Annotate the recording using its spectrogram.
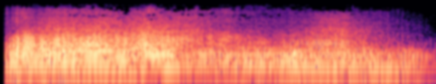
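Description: An engine running, its pitch rising and falling as it revs, then fading away near the end.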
